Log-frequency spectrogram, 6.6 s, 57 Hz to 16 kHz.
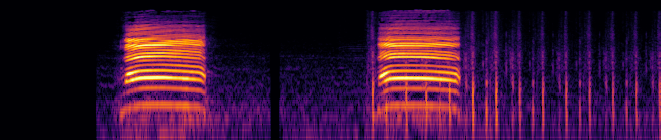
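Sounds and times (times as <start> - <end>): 
sheep bleating: 1.2 - 2.2, 3.7 - 4.7
hooves clattering: 3.7 - 6.6.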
